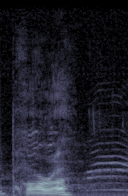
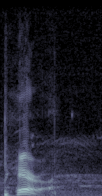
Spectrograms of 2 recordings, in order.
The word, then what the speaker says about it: Para: Ellie Para and Haley Smeraldi. And I already said Ellie's name wrong. It's Ellie Para.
